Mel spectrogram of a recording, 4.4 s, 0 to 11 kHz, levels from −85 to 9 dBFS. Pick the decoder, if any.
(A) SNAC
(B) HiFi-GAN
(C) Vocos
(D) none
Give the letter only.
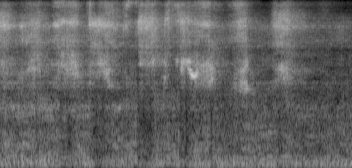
A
